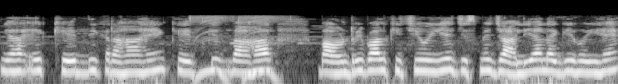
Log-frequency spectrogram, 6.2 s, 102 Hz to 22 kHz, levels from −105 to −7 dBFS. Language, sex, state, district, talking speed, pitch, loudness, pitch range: Hindi, female, Chhattisgarh, Sarguja, 195 wpm, 235 Hz, -18 LUFS, 225-245 Hz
